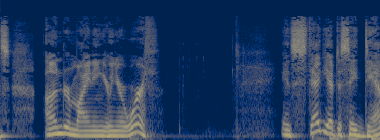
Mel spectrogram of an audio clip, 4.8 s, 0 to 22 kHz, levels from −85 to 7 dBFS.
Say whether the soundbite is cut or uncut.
cut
